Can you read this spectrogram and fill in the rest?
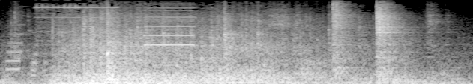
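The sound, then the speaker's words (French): Elevator doors slide shut on a man's command with a rumbling, mechanical motion while steady electronic warning beeps sound above it, fairly loud, with no voices. “La situation s'éclaircit quand il nous enferme en ordonnant la fermeture de l'ascenseur.”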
